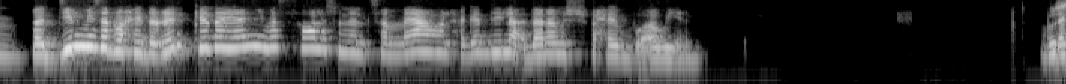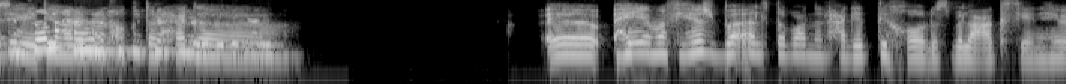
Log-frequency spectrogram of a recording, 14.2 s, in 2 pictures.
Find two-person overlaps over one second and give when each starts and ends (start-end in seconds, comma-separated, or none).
7.0-8.5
